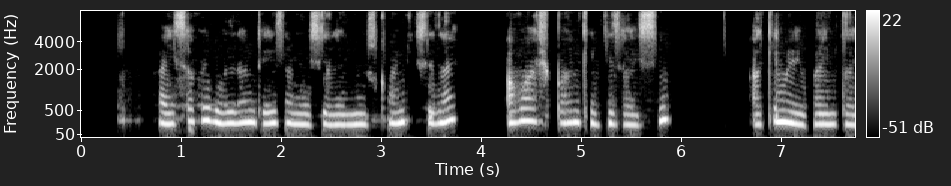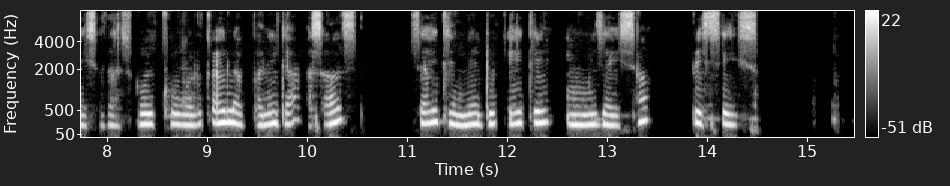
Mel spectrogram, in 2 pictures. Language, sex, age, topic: Gamo, female, 25-35, government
